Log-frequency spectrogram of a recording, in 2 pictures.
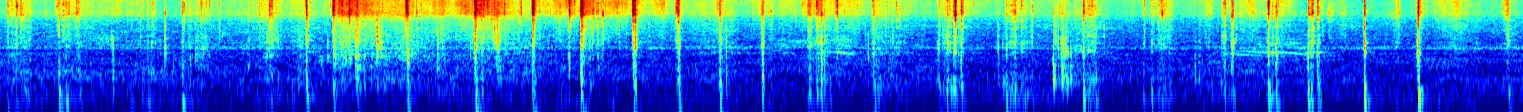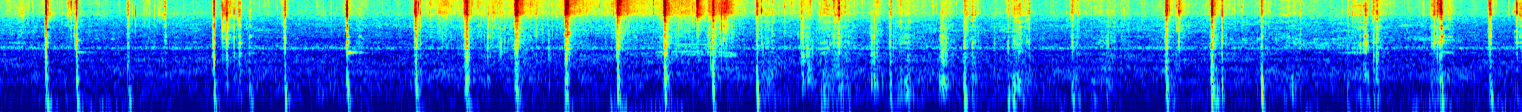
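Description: A short-handled hoe chopping and scraping into red soil, in irregular strikes about one to two a second, with insects buzzing faintly behind.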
